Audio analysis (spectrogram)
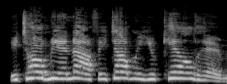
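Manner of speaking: high, loud acted defiance; Luke Skywalker. Podcaster as Luke answering Vader, high loud anguish. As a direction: hurl an anguished accusation. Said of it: "And he goes".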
